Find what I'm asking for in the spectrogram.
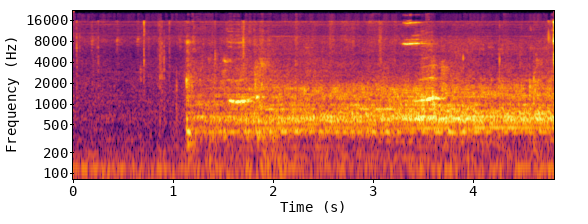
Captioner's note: board lever whirring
